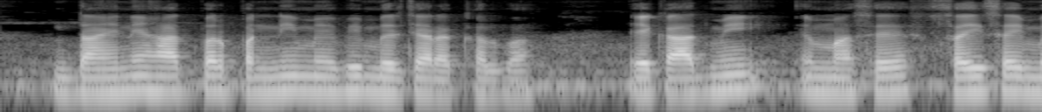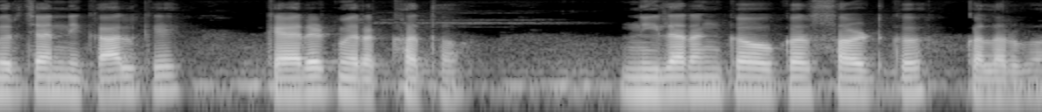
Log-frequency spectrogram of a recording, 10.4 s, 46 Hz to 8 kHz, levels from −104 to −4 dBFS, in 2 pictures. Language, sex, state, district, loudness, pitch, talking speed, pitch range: Bhojpuri, male, Uttar Pradesh, Varanasi, -27 LUFS, 115 Hz, 175 wpm, 110-125 Hz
